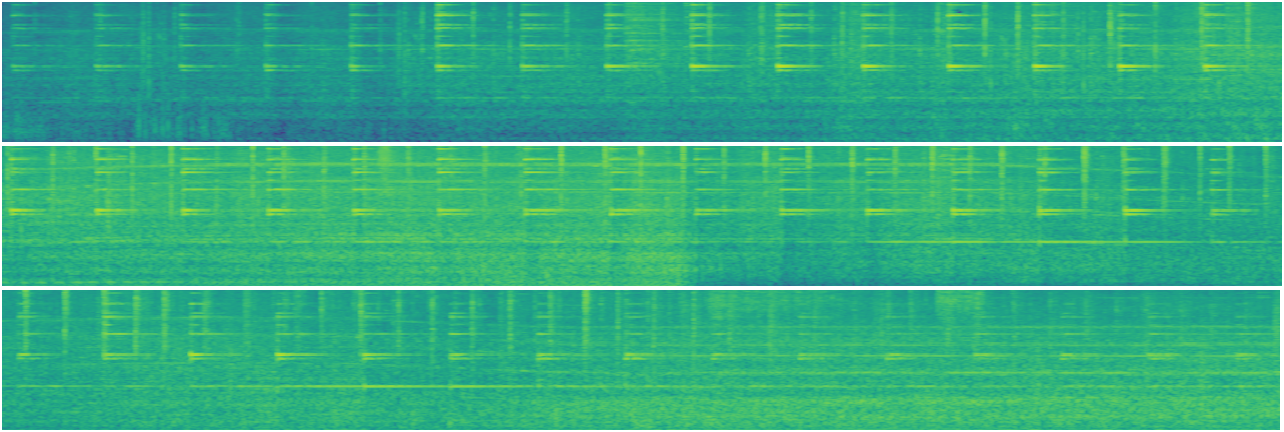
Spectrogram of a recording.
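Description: Diesel freight locomotives of a New England Central train rolling past slowly, their engines rumbling louder as the lead units come alongside about halfway through, with wheels clacking on the rails. A metallic ringing repeats about twice a second for much of the pass.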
